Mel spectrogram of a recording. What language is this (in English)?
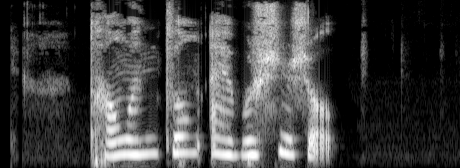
Chinese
